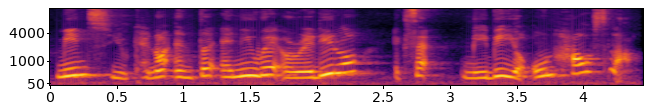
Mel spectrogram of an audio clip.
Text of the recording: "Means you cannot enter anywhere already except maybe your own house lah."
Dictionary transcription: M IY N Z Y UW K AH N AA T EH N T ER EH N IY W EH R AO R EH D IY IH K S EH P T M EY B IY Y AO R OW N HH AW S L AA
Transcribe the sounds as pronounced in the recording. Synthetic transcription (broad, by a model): M IY N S Y UW K AH N AA T EH N T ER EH N IY W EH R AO R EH D IY IH K S EH P T M EY B IY Y AO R OW N HH AW S L AA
